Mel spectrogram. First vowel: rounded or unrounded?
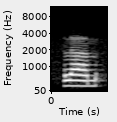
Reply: unrounded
